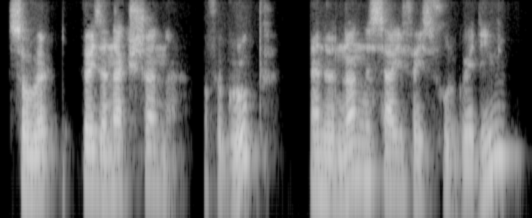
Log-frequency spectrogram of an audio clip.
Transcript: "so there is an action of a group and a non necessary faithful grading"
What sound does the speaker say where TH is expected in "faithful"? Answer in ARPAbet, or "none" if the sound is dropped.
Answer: S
